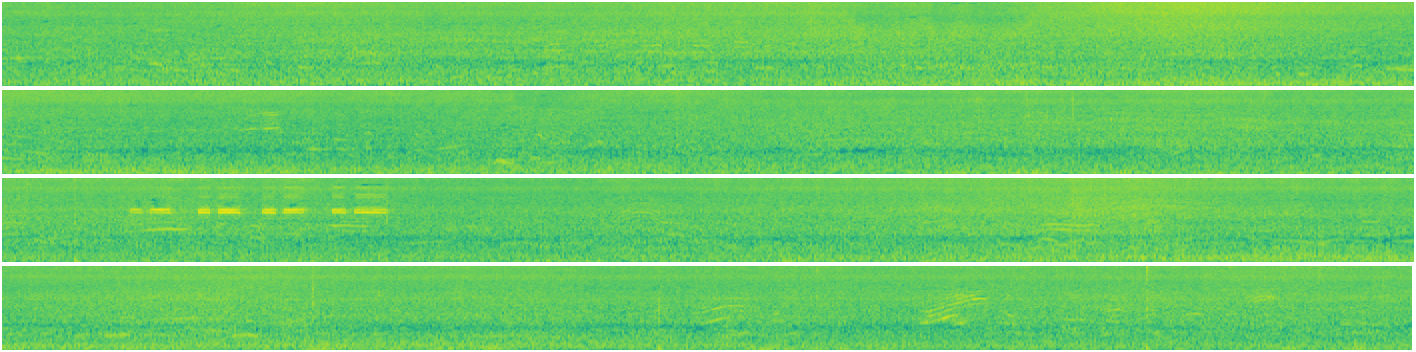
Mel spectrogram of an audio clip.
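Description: A crowd of beachgoers chatters and calls out in the distance, outdoors.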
